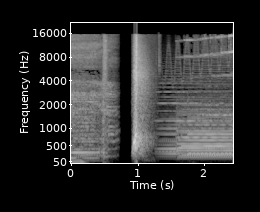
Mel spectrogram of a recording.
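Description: Background music fading out, a moment of dead silence, then one sharp whip-like swish about halfway through, an editing transition effect, before soft piano music begins.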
